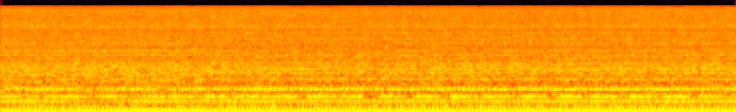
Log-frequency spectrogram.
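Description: A small propeller plane's engine drones steadily in flight.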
